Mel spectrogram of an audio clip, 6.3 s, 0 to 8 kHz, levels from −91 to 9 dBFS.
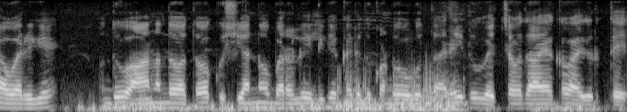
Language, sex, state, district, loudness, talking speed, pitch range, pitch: Kannada, male, Karnataka, Raichur, -14 LUFS, 125 wpm, 115-130 Hz, 125 Hz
